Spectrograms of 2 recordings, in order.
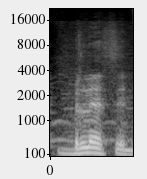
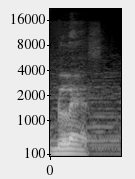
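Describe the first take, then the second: First: The word is said in a Southern accent. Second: The word is said in a plain accent. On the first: The speaker calls it right. "That's how you say it in, in Southern" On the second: The speaker calls it wrong.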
